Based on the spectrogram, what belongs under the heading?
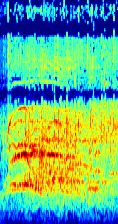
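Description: An audience, asked to practice "exaltation" on a count of three, bursts into sustained clapping mixed with cheering and "woohoo" whoops, a dense, steady wash of applause and raised voices that holds at a fairly even loudness throughout.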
